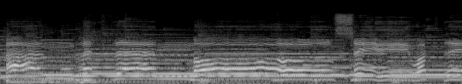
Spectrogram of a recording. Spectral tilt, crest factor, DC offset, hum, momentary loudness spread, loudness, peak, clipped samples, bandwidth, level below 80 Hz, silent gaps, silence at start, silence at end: -6 dB/octave; 14 dB; under 0.1%; none; 4 LU; -19 LUFS; -4 dBFS; under 0.1%; 11.5 kHz; -52 dBFS; none; 0 s; 0 s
